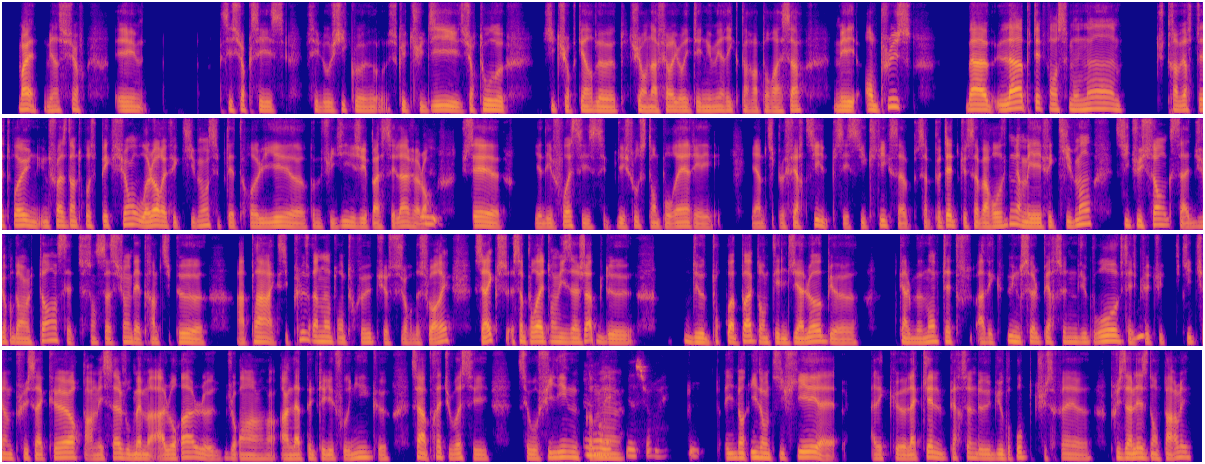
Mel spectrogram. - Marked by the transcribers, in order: tapping; other background noise
- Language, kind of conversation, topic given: French, advice, Pourquoi est-ce que je n’ai plus envie d’aller en soirée ces derniers temps ?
